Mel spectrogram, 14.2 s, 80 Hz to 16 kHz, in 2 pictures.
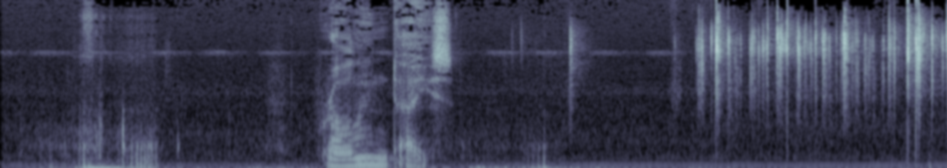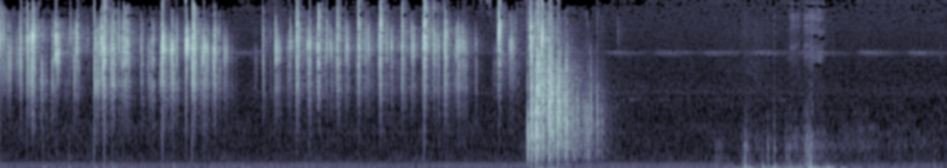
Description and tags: Shaking and rolling dice
Rolling and then shaking 3 dice in my hand. Recorded with a condenser mic.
